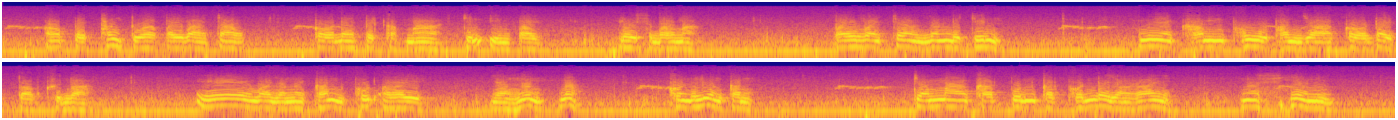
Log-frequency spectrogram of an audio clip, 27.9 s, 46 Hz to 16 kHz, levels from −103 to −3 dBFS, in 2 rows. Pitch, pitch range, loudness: 120 Hz, 100-140 Hz, -11 LUFS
